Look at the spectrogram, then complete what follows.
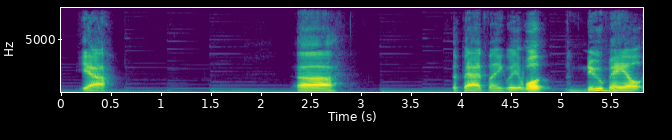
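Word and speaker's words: Numale: Well, new male is spelled N-U-M-A-L-E. It's new male.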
